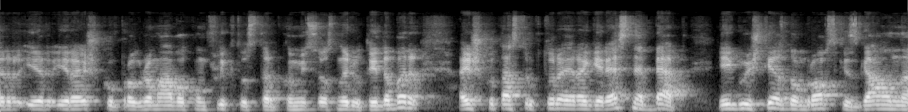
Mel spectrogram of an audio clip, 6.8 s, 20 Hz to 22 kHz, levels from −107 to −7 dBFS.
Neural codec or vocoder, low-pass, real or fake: none; 14.4 kHz; real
